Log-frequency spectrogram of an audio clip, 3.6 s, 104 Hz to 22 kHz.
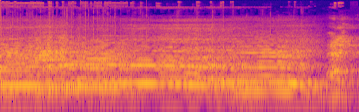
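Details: Dairy cow, among heifers and milking cows yielding 20 to 45 litres, at a farm selling cattle near Dhaka, Bangladesh, gives a long loud moo with a rich stack of harmonics, steady for three seconds, then falling away at the end.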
